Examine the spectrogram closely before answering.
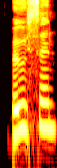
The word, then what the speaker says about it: Busson: Logan Busson, I think is how you say it. Busen. Yeah, Busen. 13 tackles.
